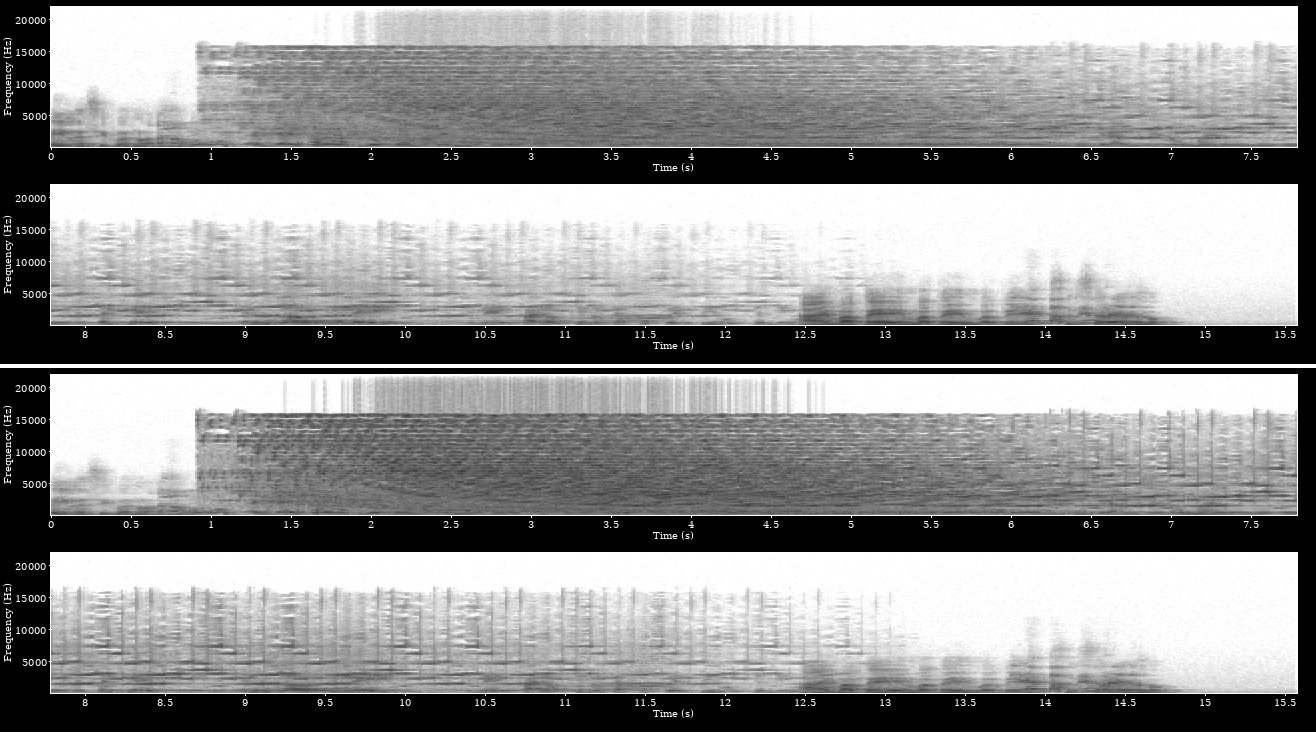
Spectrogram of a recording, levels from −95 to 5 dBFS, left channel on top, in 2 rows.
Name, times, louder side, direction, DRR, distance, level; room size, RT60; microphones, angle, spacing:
voice 1, 0.0-0.8 1.8-1.9 12.5-14.8, left 2 dB, 50° left, 0.9 m, -30 dB
voice 2, 0.7-7.4 8.1-8.5 9.0-10.1 10.4-12.6 13.8-14.8, equal, 5° right, 2.4 m, -36 dB
sound 1, 0.9-12.3, right 8 dB, 65° right, 1.1 m, -25 dB
9.1 x 4.3 x 3.7 m
head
